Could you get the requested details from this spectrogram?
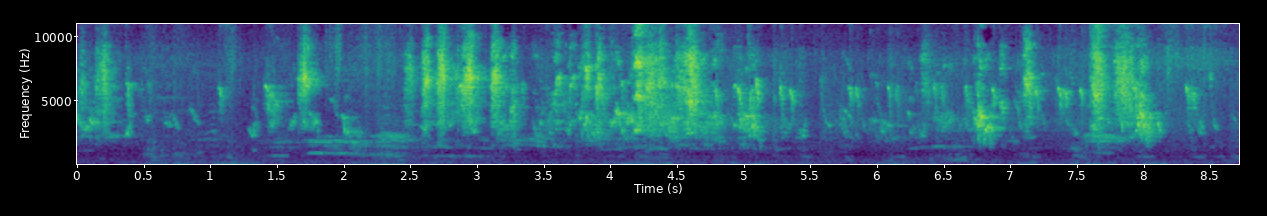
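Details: Several baby chickens eating and chirping; busy overlapping high-pitched peeps, about three per second, with a few longer thin whistled notes and faint tapping underneath.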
